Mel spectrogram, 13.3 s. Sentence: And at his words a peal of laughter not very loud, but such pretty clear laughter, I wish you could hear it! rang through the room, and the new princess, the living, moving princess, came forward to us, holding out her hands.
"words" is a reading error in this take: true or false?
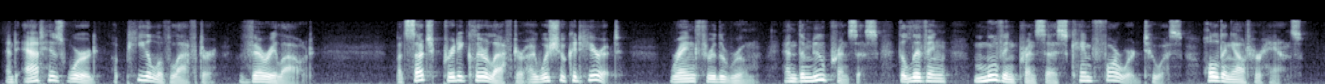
true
